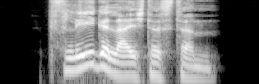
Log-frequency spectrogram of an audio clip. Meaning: strong dative masculine/neuter singular superlative degree of pflegeleicht
- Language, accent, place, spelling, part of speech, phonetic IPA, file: German, Germany, Berlin, pflegeleichtestem, adjective, [ˈp͡fleːɡəˌlaɪ̯çtəstəm], De-pflegeleichtestem.ogg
